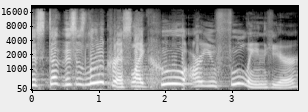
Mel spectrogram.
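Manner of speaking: high, loud, exasperated disbelief.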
